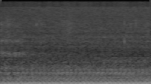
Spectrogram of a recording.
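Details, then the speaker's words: Hotel-room air conditioner just switched on: a low droning hum with a fast fluttering pulse, like a helicopter hovering overhead. It runs far louder than it should. "there is air conditioning listen to this ready ready switch on listen listen it sounds like a little helicopter is hovering above us as we speak"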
